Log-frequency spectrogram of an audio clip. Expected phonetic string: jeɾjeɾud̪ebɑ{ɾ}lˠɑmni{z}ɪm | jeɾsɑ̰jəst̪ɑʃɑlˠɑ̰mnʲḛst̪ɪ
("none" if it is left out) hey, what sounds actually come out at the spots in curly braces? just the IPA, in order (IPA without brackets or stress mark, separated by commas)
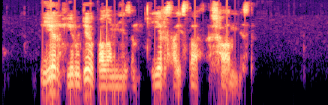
none, z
